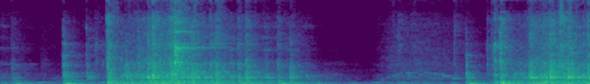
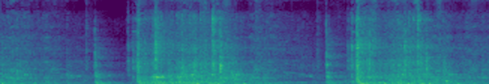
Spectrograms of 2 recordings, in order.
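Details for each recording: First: Toro Power Clear single-stage snowblower that backfired loudly on pull start, pulled over slowly with key out: loose rattling clatter inside with every pull, suspected loose piston or internal part; oil level fine with no metal seen. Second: Toro Power Clear single-stage snowblower that backfired and won't start, being pulled over to check compression; the oil was very low and was topped up. Slow, uneven pull with a steady chuff each stroke and no scraping: compression sounds healthy.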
